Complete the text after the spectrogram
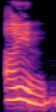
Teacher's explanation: huruf ain makhrajnya ditenggorokan bawah dinding tenggorokan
